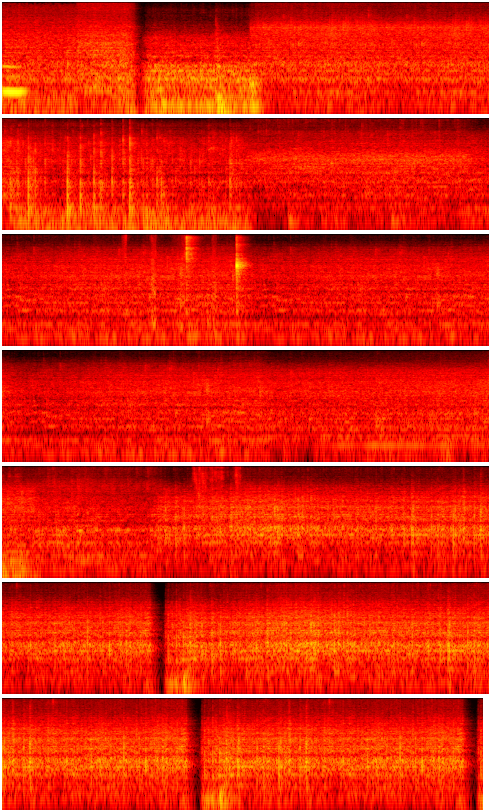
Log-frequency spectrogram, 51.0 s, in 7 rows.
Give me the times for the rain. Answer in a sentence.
The rain can be heard from 0.0 to 51.0 s.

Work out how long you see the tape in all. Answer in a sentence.
The tape can be heard for 2 seconds in total.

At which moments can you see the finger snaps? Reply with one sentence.
You can hear the finger snaps from 17.4 to 18.2 s.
